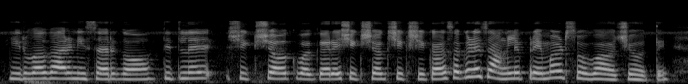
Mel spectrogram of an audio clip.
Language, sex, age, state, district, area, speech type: Marathi, female, 30-45, Maharashtra, Yavatmal, rural, spontaneous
